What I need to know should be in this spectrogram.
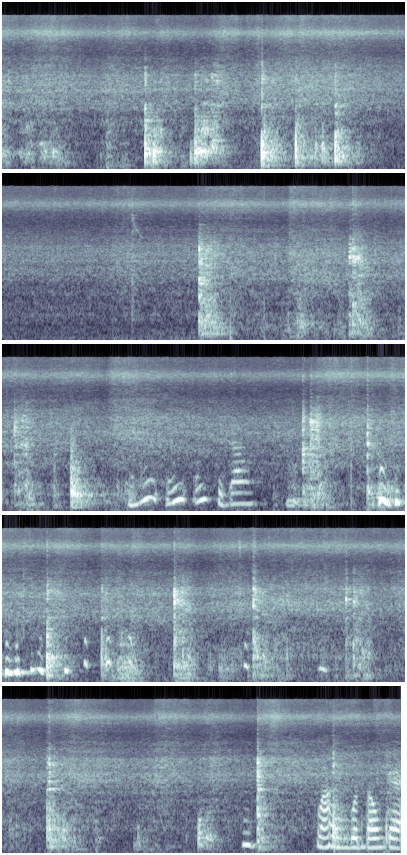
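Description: Food sizzles steadily in a hot wok.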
